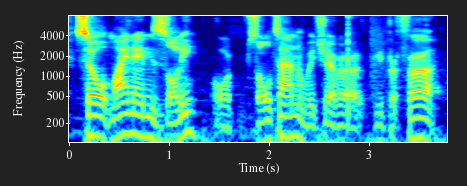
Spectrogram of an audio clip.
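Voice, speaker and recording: A man's voice: fairly low pitch, moderate pace, a little hiss or hum. A man from Hungary answering questions conversationally as an interview guest, talking about his own life and work. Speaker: guest, digital entrepreneur running a book publishing company.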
